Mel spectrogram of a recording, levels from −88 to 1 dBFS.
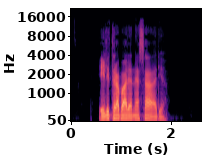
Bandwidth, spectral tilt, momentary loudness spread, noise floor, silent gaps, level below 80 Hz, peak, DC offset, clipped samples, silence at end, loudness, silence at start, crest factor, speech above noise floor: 14.5 kHz; -6.5 dB/octave; 16 LU; -81 dBFS; none; -52 dBFS; -4 dBFS; under 0.1%; under 0.1%; 0.7 s; -21 LUFS; 0.55 s; 20 dB; 61 dB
